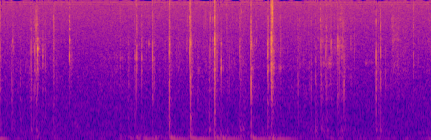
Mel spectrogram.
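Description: A utility knife blade shaves thick curls off a solid green bar of soap held in the hand. Quick, irregular crisp scrapes and clicky ticks with bright edges sit over a low, steady rumble, each cut ending short and dry.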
